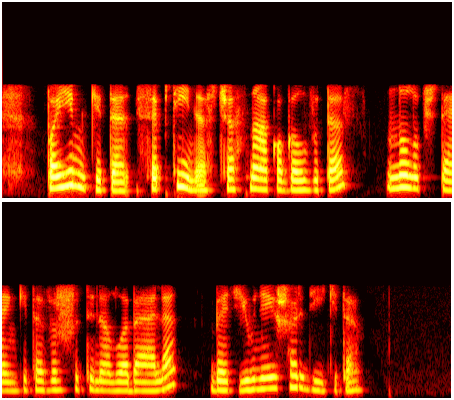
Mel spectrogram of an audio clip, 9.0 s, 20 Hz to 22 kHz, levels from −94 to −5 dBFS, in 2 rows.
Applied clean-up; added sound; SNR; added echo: none; none; none; none.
